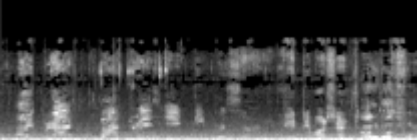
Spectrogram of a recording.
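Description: Steady low road and engine rumble inside a moving car's cabin, with voices over it.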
